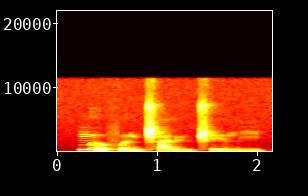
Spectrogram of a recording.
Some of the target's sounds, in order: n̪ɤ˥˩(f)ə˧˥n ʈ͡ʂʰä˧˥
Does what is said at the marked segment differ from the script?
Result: no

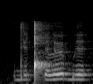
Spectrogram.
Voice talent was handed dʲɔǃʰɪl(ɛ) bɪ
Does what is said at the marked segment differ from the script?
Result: yes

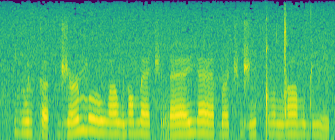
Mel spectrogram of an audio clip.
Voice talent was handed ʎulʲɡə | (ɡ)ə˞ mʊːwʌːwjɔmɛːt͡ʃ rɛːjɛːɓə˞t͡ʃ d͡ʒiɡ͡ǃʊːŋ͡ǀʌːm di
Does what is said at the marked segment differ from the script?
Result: yes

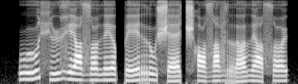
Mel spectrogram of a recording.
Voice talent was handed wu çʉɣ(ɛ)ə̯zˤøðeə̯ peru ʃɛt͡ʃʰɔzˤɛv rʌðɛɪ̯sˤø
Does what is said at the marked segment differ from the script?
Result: yes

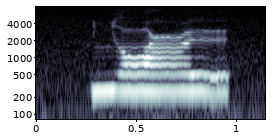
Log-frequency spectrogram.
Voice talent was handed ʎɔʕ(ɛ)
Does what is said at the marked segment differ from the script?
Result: yes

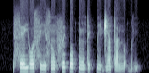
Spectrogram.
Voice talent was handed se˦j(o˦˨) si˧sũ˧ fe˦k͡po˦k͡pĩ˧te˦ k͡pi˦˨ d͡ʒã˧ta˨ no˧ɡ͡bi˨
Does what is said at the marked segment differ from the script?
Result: yes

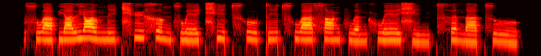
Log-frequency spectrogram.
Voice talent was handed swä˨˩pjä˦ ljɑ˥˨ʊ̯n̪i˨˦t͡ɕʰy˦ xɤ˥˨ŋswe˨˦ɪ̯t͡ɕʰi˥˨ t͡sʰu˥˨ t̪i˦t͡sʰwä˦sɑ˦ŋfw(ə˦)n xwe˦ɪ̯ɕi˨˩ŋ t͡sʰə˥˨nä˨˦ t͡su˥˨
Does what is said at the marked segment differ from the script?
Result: yes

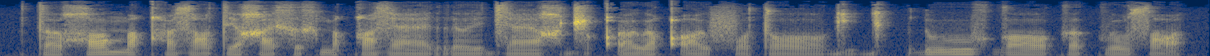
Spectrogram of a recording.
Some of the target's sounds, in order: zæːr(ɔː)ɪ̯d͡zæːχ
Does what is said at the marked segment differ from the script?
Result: yes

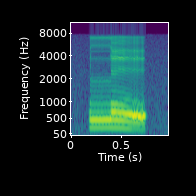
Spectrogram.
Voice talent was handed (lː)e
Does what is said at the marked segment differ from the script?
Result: no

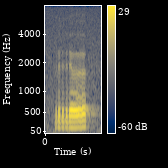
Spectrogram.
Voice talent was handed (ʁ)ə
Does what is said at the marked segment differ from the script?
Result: yes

